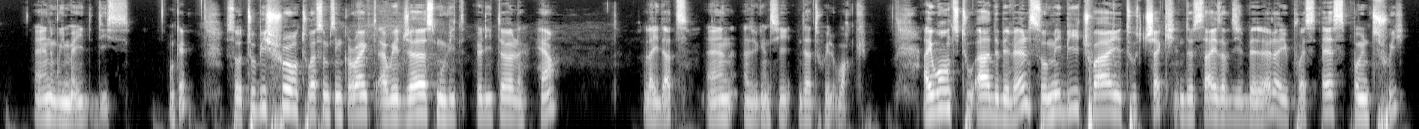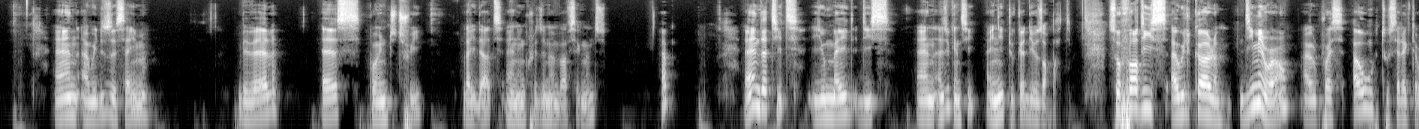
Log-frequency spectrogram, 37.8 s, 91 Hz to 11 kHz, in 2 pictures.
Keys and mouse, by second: 0.3-2.0 middle drag, 2.3-4.9 ctrl+shift+middle drag, 4.9 g, 8.8-13.3 ctrl+middle drag, 13.3 click, 14.3 space, 20.3 click, 20.9 click, 21.4 space, 28.4-34.6 middle drag, 34.6 space.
